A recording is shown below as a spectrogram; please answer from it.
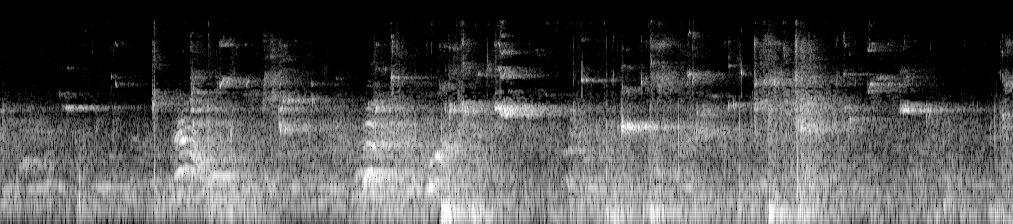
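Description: Faint indoor futsal play in a large hall: the ball being kicked and bouncing on the court, and players' shoes giving short rising squeaks on the hard floor several times, with faint voices.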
